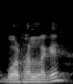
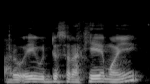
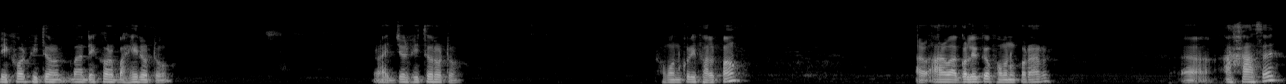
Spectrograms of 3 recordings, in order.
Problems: background sounds at intervals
